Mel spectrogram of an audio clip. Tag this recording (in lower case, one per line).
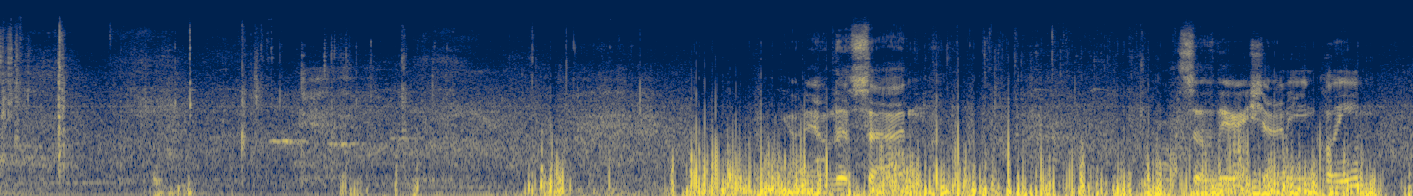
speech
outside, urban or man-made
